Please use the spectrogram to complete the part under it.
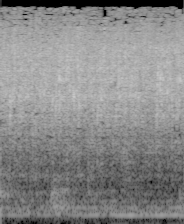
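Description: Pumpkin frying in oil with salt and turmeric, a soft, steady sizzle heard alone at low volume.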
